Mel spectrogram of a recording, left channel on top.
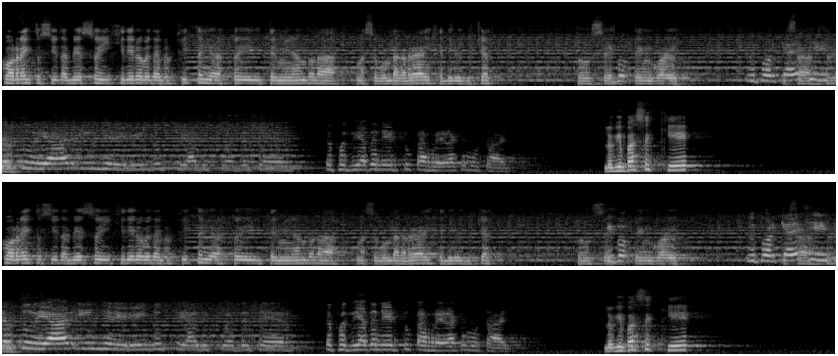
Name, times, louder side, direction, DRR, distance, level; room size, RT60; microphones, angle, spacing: voice 1, 0.0-4.9 5.7-6.8 8.0-8.4 14.4-15.2, left 1 dB, 45° left, 8 dB, 1.3 m, -26 dB
sound 1, 1.8-11.4, left 3 dB, 25° left, 1.1 m, -40 dB
voice 2, 7.4-11.3 11.6-13.4, right 3 dB, 75° right, 5 dB, 2.1 m, -29 dB
29.0 x 24.0 x 6.8 m, 0.94 s
head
